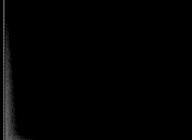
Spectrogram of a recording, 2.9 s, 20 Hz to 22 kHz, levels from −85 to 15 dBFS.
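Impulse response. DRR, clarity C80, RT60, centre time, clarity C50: -4.5 dB, 10.5 dB, 0.35 s, 41 ms, 2.5 dB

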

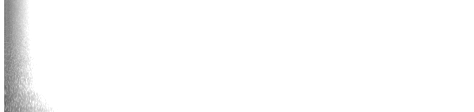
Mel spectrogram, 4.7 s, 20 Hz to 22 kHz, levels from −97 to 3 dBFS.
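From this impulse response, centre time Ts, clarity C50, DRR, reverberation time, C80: 33 ms, 6.5 dB, -7.5 dB, 0.35 s, 12.0 dB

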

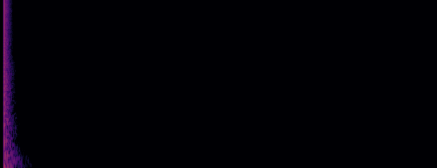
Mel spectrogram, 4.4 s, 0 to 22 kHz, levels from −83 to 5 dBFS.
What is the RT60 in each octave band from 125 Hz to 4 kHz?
0.45, 0.40, 0.25, 0.25, 0.20, 0.20 s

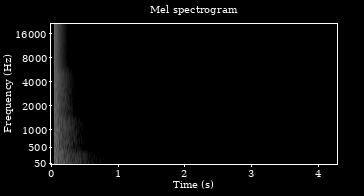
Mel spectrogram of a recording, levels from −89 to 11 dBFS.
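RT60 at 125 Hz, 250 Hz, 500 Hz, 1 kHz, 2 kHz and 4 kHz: 1.1, 1.0, 0.75, 0.70, 0.50, 0.45 s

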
